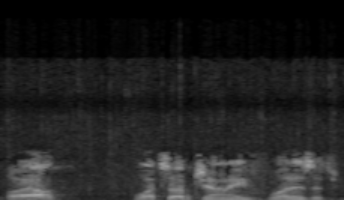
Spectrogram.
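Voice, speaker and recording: An actor with an American accent playing a seasoned, skeptical harbor police inspector in a 1950s radio drama, earnest and ruminative. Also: male voice, on the low side, moderate pace, lightly acted. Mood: businesslike. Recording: old muffled noisy radio recording, rain overlay.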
